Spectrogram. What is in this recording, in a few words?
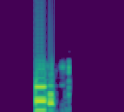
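Raleigh Police North District Tactical, p25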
